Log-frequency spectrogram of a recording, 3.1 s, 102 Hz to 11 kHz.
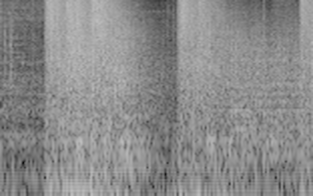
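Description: Two loud bursts of massed musket volley fire from Assassin's Creed 3, each a dense crackling roar lasting over a second, the second volley following shortly after the first, close and full.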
